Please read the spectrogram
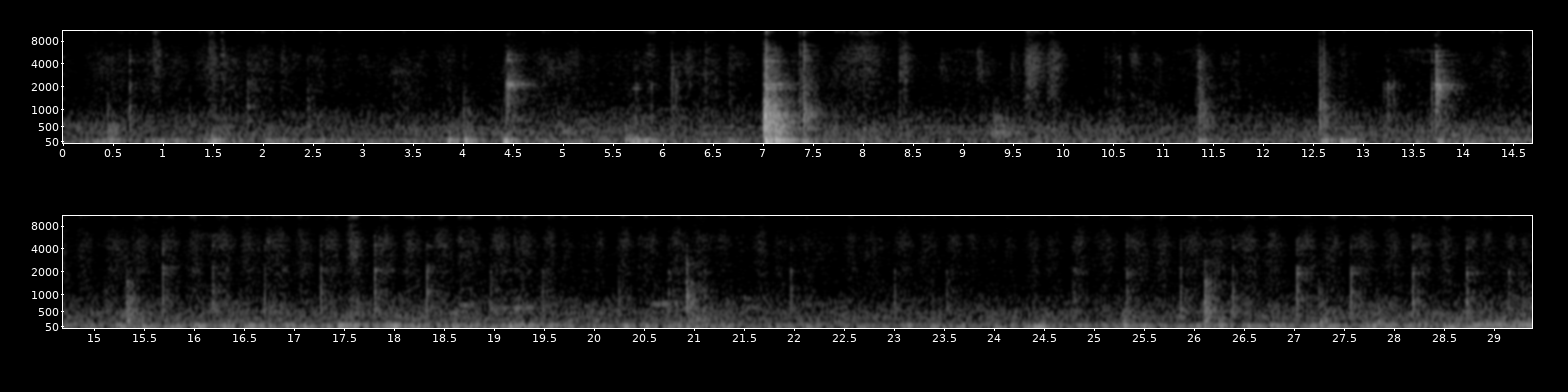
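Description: Wooden rolling pin rolling out naan dough on a floured wooden board: soft, uneven rubbing with low bumps as the pin goes back and forth, and one sharp knock about seven seconds in.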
